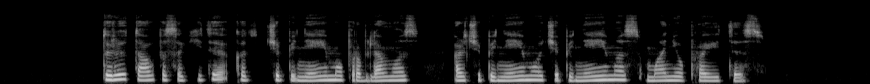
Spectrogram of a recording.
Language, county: Lithuanian, Vilnius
